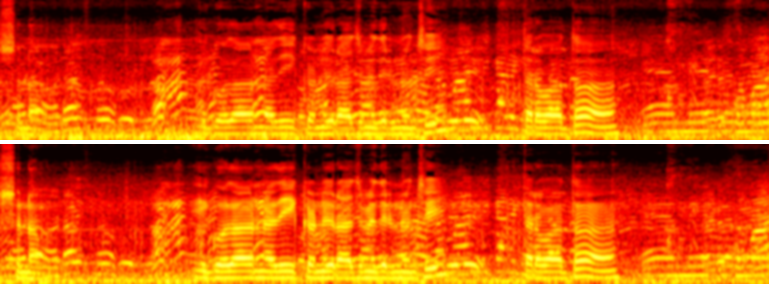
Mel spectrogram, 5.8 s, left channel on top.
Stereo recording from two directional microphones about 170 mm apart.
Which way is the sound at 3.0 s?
5° left (ahead or behind).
